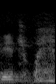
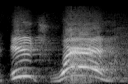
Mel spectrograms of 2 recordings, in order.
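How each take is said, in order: First: Very low and soft; hushed answer. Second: High, loud proclamation; preaching shout. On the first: Preacher voicing the woman's answer to Elijah, hushed. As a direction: drop right down to a quiet reply. First quiet answer, then shouted. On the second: Preacher proclaiming the woman's answer, shouted. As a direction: burst out with it at full voice. Same words repeated as shout. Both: Retold or imitated.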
